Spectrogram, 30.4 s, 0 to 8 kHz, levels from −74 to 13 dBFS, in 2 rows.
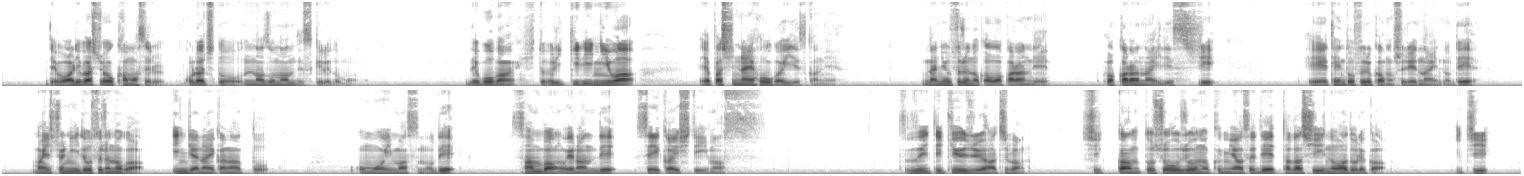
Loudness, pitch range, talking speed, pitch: -20 LUFS, 100-120 Hz, 280 characters per minute, 100 Hz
